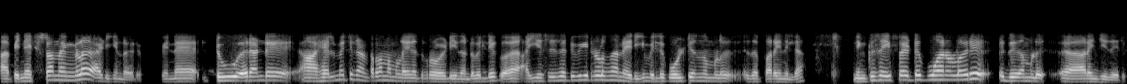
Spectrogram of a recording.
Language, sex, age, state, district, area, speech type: Malayalam, male, 18-30, Kerala, Kozhikode, urban, conversation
